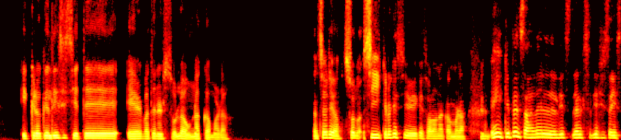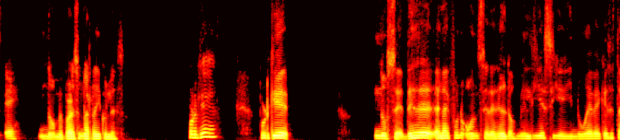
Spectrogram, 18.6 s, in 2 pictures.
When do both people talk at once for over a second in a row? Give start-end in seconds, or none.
none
